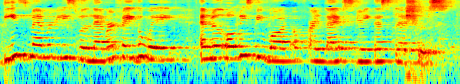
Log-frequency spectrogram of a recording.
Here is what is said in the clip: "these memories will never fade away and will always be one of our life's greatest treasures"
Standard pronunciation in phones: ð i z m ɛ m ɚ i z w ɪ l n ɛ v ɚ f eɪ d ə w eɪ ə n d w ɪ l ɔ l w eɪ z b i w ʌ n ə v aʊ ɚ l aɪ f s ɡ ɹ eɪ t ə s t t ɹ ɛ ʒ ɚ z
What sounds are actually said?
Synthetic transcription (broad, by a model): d i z m ɛ m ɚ i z w ɪ l n ɛ v ɚ f eɪ d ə w eɪ ə n d w ɪ l ɔ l w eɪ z b i w ʌ n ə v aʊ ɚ l aɪ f s ɡ ɹ eɪ t ə s t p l ɛ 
